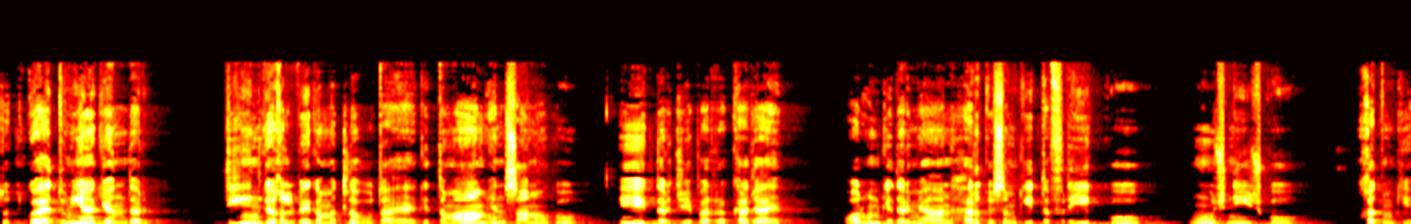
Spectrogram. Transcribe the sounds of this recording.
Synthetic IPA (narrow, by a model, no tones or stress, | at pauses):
t̪oːɡoɛd̪ʊnijakeɐ̃nd̪əɾ | d̪iːnkeɣɐlbekamɐt̪ləbɦoːt̪aɦɛket̪ɐmaːmɪ̰nsaːnõko | eːk̚d̪ɐɾd͡ʒepɐɾːɐkʰːad͡ʒaːe | ɔːɾʊnked̪ɐɾmjaːnɦɐɾqɪsəmkit̪ɐfɾiːqːo | ũːt͡ʃniːt͡ʃko | xɐt̪mkija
